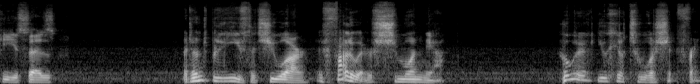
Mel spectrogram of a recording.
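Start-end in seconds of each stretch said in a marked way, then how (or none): 1.8-7.0 whispered softly. Game master voicing a priest who questions the player, whispering. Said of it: "then he whispers before you get a moment".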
